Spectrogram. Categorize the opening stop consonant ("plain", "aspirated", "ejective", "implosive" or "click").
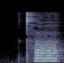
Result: aspirated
